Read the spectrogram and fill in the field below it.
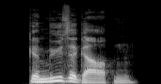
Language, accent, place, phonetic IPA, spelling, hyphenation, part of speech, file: German, Germany, Berlin, [ɡəˈmyːzəˌɡaʁtn̩], Gemüsegarten, Ge‧mü‧se‧gar‧ten, noun, De-Gemüsegarten.ogg
- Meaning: vegetable garden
